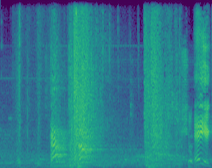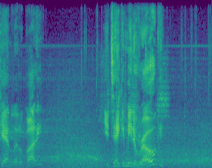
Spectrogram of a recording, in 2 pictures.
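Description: A young man speaks through a headset microphone.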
